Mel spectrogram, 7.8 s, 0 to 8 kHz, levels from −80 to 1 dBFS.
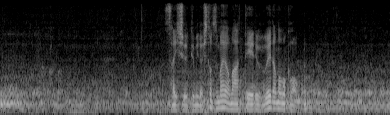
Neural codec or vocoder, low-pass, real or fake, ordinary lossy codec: codec, 16 kHz, 4 kbps, FunCodec, trained on LibriTTS, 50 frames a second; 7.2 kHz; fake; none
